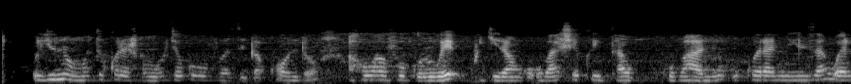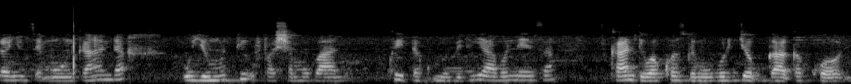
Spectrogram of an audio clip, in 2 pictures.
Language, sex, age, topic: Kinyarwanda, female, 18-24, health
